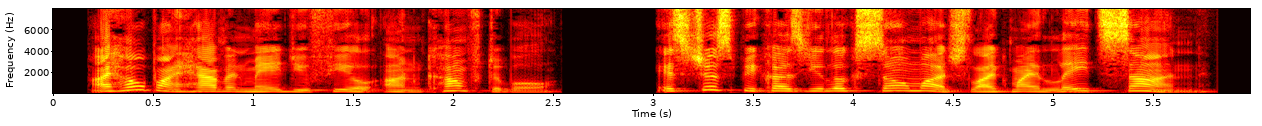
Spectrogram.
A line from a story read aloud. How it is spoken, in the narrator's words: the woman stopped him and kindly said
